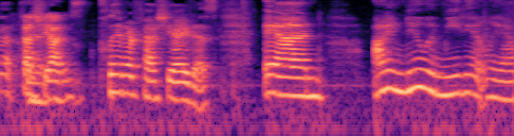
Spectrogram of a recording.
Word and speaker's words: plantar fasciitis: Fanny fasciitis how do you say that especiitis plantar fasciitis and I knew immediately I was like this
